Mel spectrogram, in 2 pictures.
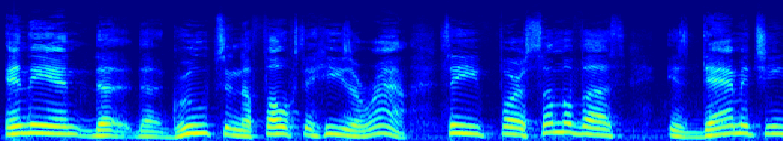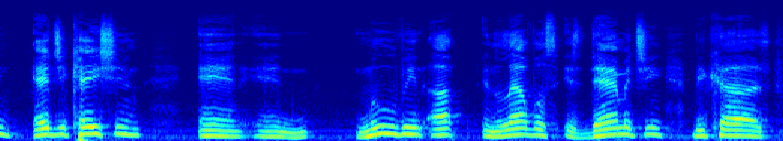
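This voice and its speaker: On a relaxed talk show, this middle-aged guest from Detroit, USA, speaks a little slowly in a soft, mellow voice that sits somewhat high. He's informal and sincere, making his case with everyday, homespun examples.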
